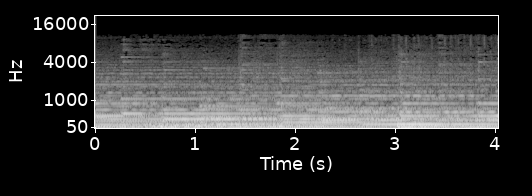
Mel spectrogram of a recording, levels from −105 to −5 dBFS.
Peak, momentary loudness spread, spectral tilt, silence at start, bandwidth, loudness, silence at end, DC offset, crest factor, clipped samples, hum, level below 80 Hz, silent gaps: -8 dBFS; 4 LU; -9 dB/octave; 0 s; 7.2 kHz; -24 LUFS; 0 s; under 0.1%; 14 dB; under 0.1%; none; -26 dBFS; none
